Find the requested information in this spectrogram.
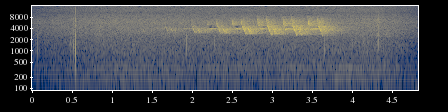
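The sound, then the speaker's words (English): An Ovenbird sings a rapid series of repeated bright two-note phrases that build in loudness over about two seconds, against a quiet outdoor background. “This was an Oven Bird.”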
